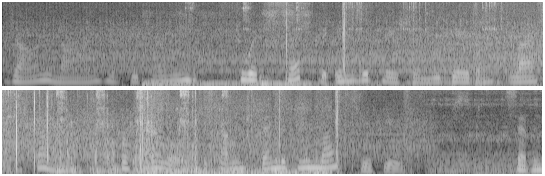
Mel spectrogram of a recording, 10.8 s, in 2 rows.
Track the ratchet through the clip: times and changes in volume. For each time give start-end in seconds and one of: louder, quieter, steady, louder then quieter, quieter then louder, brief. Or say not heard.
1.8-8.1 louder.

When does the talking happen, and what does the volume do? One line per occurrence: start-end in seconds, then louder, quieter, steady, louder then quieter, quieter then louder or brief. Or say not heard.
0.0-10.7 louder.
